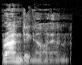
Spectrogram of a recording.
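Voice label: "branding iron", British English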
